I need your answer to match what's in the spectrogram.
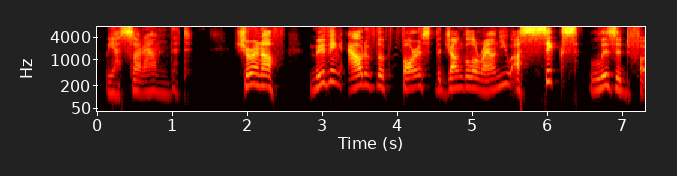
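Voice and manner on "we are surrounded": low, quiet hiss, almost to oneself. Game master voices Flask of Wine, who stops the group; low hiss. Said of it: "hisses and says, low, almost to himself".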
